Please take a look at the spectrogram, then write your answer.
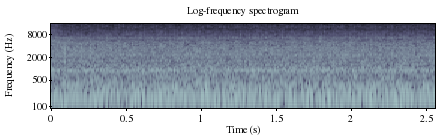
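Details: Car with a dead battery after repeated starts using a 99800mAh jump starter booster pack: smooth, steady idle with an even hum and no misses, ticks or knocks; engine idling normally.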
